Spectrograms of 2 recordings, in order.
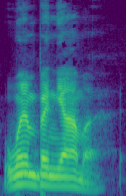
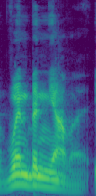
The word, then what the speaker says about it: Wembanyama: He is the teammate of one Mr. Victor Wambanyana. I screwed up his name too. Hold on. Let me go back and say his name the correct way because Victor Wembanyama. Yeah, Wembanyama. Yeah.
